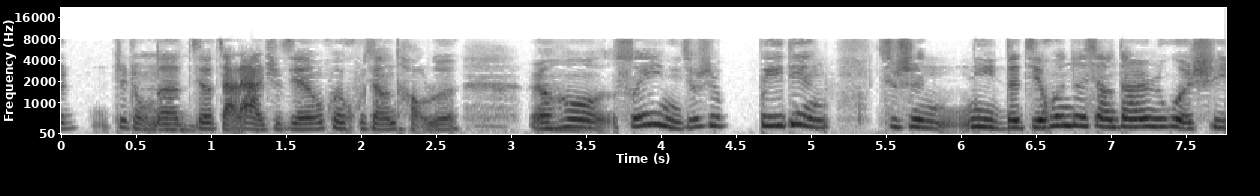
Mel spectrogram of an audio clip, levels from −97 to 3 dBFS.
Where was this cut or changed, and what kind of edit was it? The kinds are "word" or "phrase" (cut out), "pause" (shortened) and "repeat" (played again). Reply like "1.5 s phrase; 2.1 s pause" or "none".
5.4 s pause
